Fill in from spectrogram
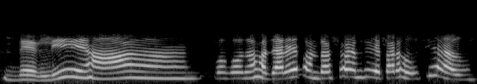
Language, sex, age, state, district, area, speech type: Odia, female, 45-60, Odisha, Angul, rural, conversation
